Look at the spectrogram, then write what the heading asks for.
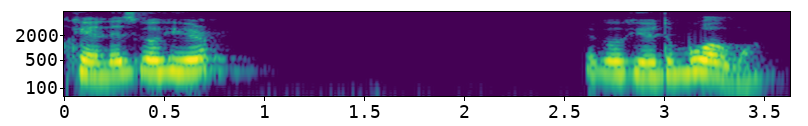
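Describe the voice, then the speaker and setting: Young female reaction host, high voice, casual, quick to blurt short asides and exclamations. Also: darkish tone. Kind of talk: casual live reaction chat.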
